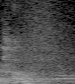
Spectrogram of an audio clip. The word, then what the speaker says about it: 타우: 타우라고 읽어요. 타우.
